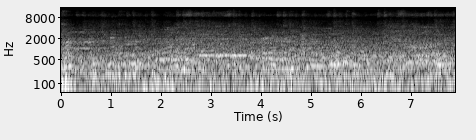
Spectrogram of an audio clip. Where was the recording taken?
in a crowded indoor space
